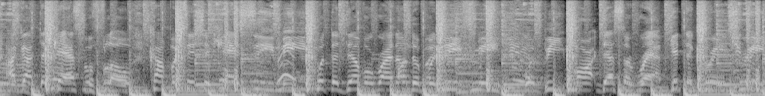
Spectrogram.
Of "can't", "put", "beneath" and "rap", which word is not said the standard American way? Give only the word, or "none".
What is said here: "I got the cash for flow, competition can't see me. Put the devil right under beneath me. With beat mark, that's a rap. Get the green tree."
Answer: beneath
